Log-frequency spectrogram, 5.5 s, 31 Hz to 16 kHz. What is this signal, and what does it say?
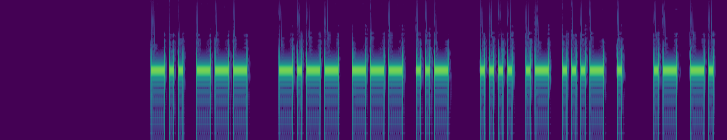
Morse code, heard as a keyed tone, about 34 wpm, 700 Hz. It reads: DO YOU HAVE AN
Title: Sentences from Top 1300 Words 35wpm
